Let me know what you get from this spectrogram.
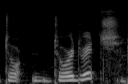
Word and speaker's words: Dordrecht: I'm going to say this wrong, Dordrecht. – Yeah, Dordrecht. – Dordrecht.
